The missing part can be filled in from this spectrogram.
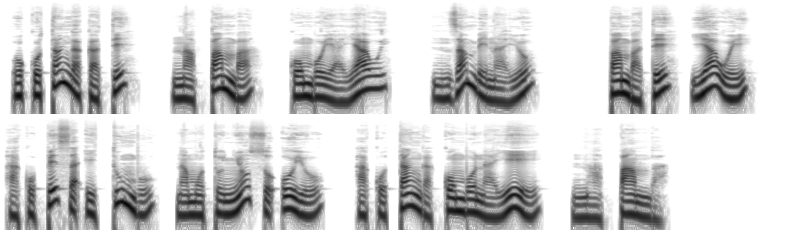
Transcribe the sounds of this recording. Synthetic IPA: o˨ko˨ta˦ŋɡa˨ka˨tɛ˦ | na˨pa˦mba˨ | ko˦mbo˦ja˨ja˦we˦ | nza˦mbe˨na˨jɔ˦ | pa˦mba˨tɛ˦ | ja˦we˨ | a˨ko˨pe˦sa˨ʔe˨tu˦mbu˨ | na˨mo˨to˨ɲɔ˦nsɔ˨ʔo˦jo˦ | a˨ko˨ta˦ŋɡa˨ko˦mbo˦na˨je˦ | na˨pa˦mba˨

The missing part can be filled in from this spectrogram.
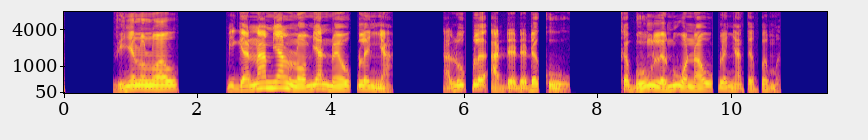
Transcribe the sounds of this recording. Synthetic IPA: vi˨ɲɛ̃˦lɔ̃˦lɔ̃˦a˨wo˦ | mĩ˨ɡa˨nã˦mĩ˦a˦lɔ̃˨mĩ˦a˦nɔ̃˨˦a˨wo˦k͡plɛ˦ɲã̰˨ | a̰˨lo˦wk͡plɛ˦ʔa˨ɖɛ˨ɖɛ˨ɖɛ˦ko˨ | kɛ˦bo˨˦ŋ˦lɛ˨nũ˦wɔ˨nã˦wo˦k͡plɛ˦ɲã˨t̪ɛ˦ɸɛ˦mɛ̰̃˨

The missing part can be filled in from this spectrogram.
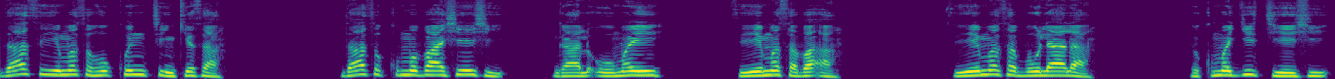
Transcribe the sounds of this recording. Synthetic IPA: zaː˦su˨ji˦mɐ˦sa˨hʊ˦kʷʊ˦nt͡ʃɪ˨ŋkʲɪ˦s̬a˨ | zaː˦su˨kʷʊ˦ma˦baː˦ʃeː˦ʃ̬i˨ | ɡa˨ʔa˨lʔuː˨ma˦j | su˨ji˦mɐ˦sa˨ba˦ʔa˨ | su˨ji˦mɐ˦sa˨buː˦laː˦laː˨ | su˨kʷʊ˦ma˦ɡʲɪ˦t͡ʃːɪ˨jeː˦ʃi˦

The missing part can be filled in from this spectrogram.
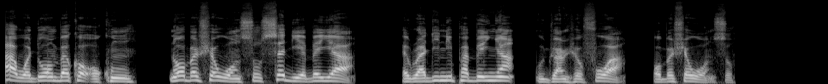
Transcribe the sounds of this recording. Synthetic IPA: a˨wɔ˨dɪ˦wɔ̃˦m˦bɛ˦kʰɔ˦ʔɔ˨kʰʊ̃˦ | nã˦wɔ˦bɛ˦ɕᶣɛ˦wɔ̃˨n̩˨sʊ˦sɛ˦dɪ˨ɛ˨bɛ˦jɛ˦a̰˨ | æ˨wu˨ɾa˨dɪ˦nĩ˦pʰa˦bɛ˦ɲã˦ | ʊ˨d͡ʑᶣã˨mɕᶣɛ˨fʊ˦ɔ˦a̰˨ | ɔ˨bɛ˦ɕᶣɛ˦wɔ̰̃˨n̩˨sʊ̰˦

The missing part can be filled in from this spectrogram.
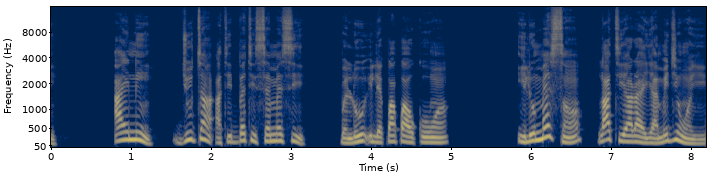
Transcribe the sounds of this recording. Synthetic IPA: a˧i˧nĩ˧˨ | d͡ʒu˦tã˦˨ʔa˨ti˧bɛ˦ti˧˨sɛ˧mɛ˦si˦˨ | k͡pɛ˨lu˨˦i˧lɛ˨k͡pa˦k͡pa˦o˧ko˧w̃ɔ̃˧ | i˨lu˨˦mɛ̃˦˨sã˨˦ | la˦ti˧a˧ɾa˧i˨ja˨mĩ˨˦d͡ʒi˦˨w̃ɔ̃˨jiː˨˦

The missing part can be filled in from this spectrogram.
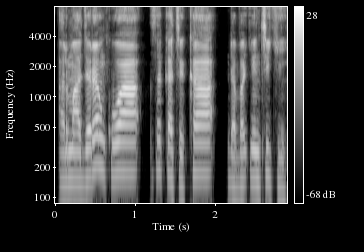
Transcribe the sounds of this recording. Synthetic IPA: ʔa˨lmaː˨d͡ʒɪ˨ɾɐ˦˨ŋkʷʊ˨wa˦sʊ˦ka˨t͡ʃɪ˨ka˦ | da˨bɐ˦kʲʼɪ˦nt͡ʃɪ˦kʲiː˦

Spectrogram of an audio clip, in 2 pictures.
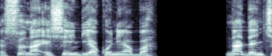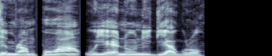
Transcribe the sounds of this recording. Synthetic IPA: ɛ˨sʊ˦nã˨ʔæ˨ɕɛ̃˦n̩˦di˦a˨kʰɔ˨nɪ̃˨a˨ba˦ | nã˦dɛ̃˨ɲ̩˨t͡ɕʰɛ̃˨mː˨ɾã˨m̩˨pʰɔ̃˨˦a˦˨wʊ˦jɛ˦˨nʊ̃˦nʊ̃˦di˦a˨ɡʊ˨ɾɔ˦

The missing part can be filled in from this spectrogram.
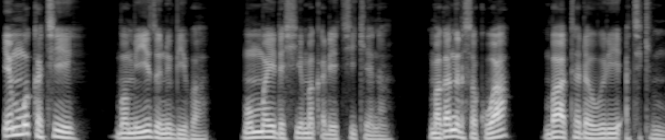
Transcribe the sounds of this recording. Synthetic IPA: ʔɪ˦mːʊ˦ka˨t͡ʃeː˦˨ | baː˨mu˨ji˦zʊ˨nʊ˦biː˨ba˦ʔ | mʊ˦mːa˦jda˨ʃiː˦mɐ˦kʼɐ˨ɽjɐ˨t͡ʃiː˦kʲeː˨nɐ˦ŋ | mɐ˨ɡɐ˦nɐ˨rsa˨kʷʊ˨wa˦ | baː˦˨ta˦da˨wʊ˦ɽiː˦ʔa˨t͡ʃɪ̥˦kʲɪ˦mːu˨ʔ

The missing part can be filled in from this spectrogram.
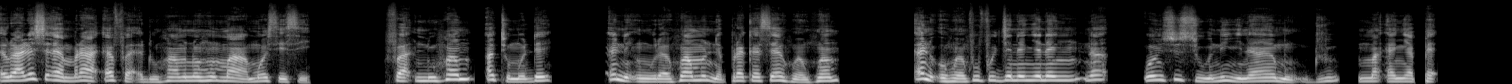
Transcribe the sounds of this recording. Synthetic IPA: æ˨wu˨ɾa˨dɪ˦ɕɛ˦˨m̩˦m˨ɾa˦˨ʔɛ˦fa˨ʔæ̰˨du˨ɦã˦mnʊ̃˦ɦʊ̃˦mã˨mo˦se˨sḛ˨ | fa˨n̩˨nũ˨ɦʷã˦ma˦tʰũ˨mʊ̃˨dɪ˦ | ɛ˦nɪ̃˨ŋ̩˨wu˨ɾæ˨ɦu˦ã˦mnɪ̃˨pʰɾɛ˦kɛ˦sɛ˦ɦu˨ã˨ɦu˦ã˦m | ɛ˦nɪ̃˨ʔo˨ɦu˨ã˨mfu˦fu˦d͡ʑɪ˦nɪ̃˦ɲɪ̃˦nɪ̃˦ŋnã˦ | wɔ̃˦n̩˦su˦su˨nɪ̃˦ɲĩ˨nãː˦mũ˨du˨ɾu˦m̩˦mã˦ʔɛ˦ɲɛ˦pʰɛ˦

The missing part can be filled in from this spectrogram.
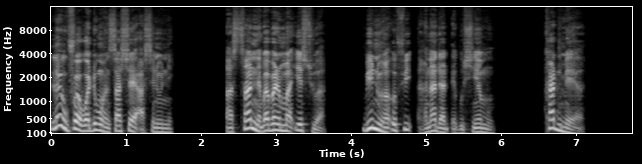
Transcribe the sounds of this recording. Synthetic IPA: le˦hu˨fu˦a˦˨wɔ˨dɪ˦wɔ̃˨n̩˨sa˦ɕɛ˦a̰˨sɪ˦nʊ̃˦nɪ̃˦ | a˨sã˦nːɪ̃˨bɛ˦bɛ˦ɾɪ˦mã˦jʔe˦su˨a̰˨ | bi˦nũ˨a˨ʔo˦fi˦ha˨nã˦da˨dæ˨bu˨sɥ̃a˦mũ˨ | kʰa˦dmɛ̰̃˨l

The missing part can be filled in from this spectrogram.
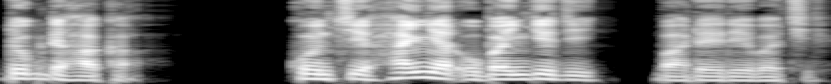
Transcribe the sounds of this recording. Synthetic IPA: dʊ˦k̚da˨ɦa˦ka̰˨ | kʷʊ˦nt͡ʃeː˦ha˦ɲjɐ˨rʔʊ˨bɐ˦ŋɡʲɪ˦d͡ʒiː˨ | baː˨da˦deː˦bɐ˦t͡ʃe̥ː˨

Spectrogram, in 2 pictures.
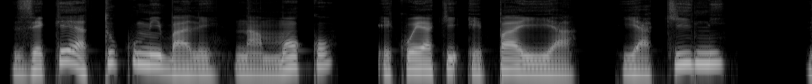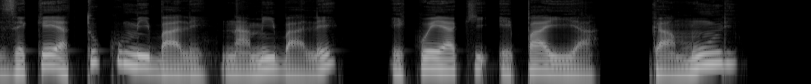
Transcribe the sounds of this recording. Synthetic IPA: ze˨ke˦ja˨tu˦ku˦mi˦ba˨le˨na˨mɔ˦kɔ˦ | e˨kwe˦ja˦ki˦ʔe˨pa˦i˨ja˨ | ja˨ki˦ni˦ | ze˨ke˦ja˨tu˦ku˦mi˦ba˨le˨na˨mi˦ba̰˨le˦ | e˨kwe˦ja˦ki˦e˨pa˦i˨ja˨ | ɡ̥a˨mu˦li˦

